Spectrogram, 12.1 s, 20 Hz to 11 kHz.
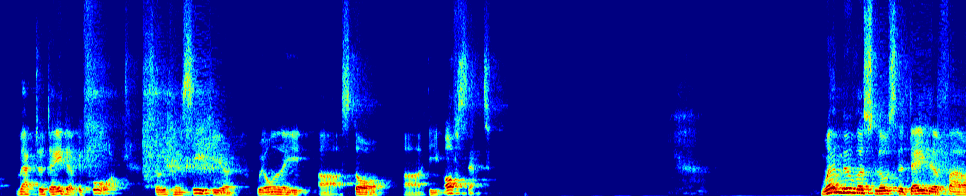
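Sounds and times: faint breath: 0:08.4 - 0:09.0.

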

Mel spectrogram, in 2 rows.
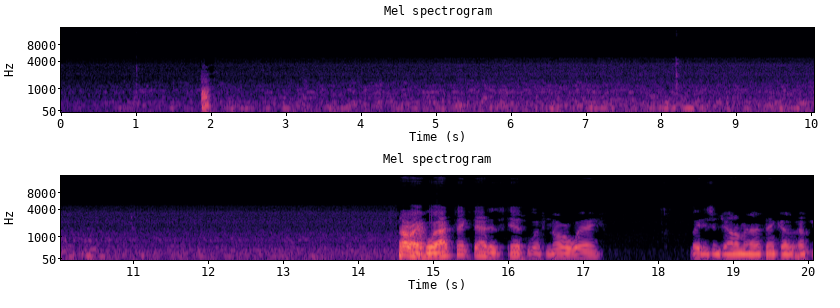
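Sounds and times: faint hum: 0:00.0 - 0:20.0
faint clicks: 0:00.9 - 0:01.2, 0:08.0 - 0:08.4, 0:10.6 - 0:11.4, 0:18.0 - 0:18.3.

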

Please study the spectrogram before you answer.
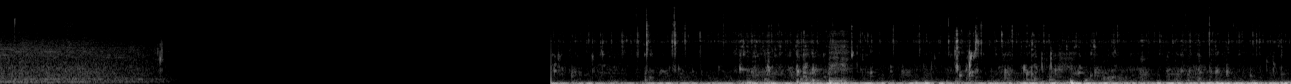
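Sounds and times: bubbling: 0:05.5 - 0:12.9
clicks and crackles: 0:05.5 - 0:12.9
underwater rushing: 0:05.5 - 0:12.9.

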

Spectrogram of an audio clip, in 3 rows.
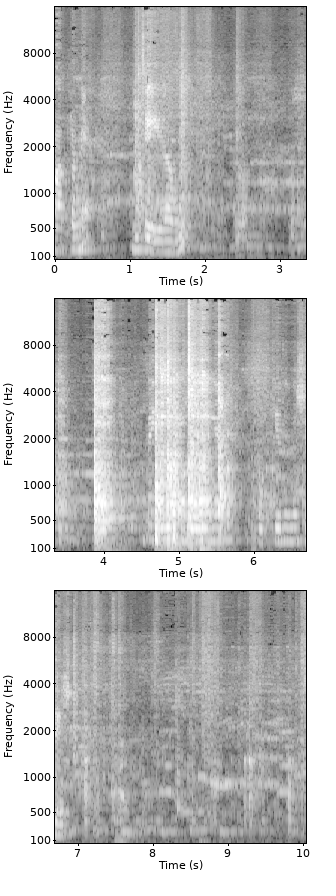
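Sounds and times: metal stove clanking and rattling: 0:03.3 - 0:05.8.

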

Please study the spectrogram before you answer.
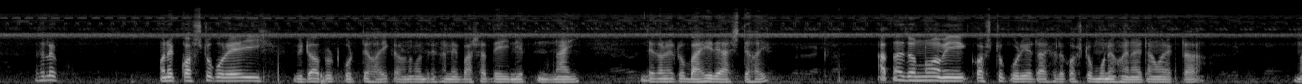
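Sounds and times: crickets chirring: 0:00.0 - 0:13.0
man talking: 0:00.4 - 0:00.6, 0:01.6 - 0:13.0.

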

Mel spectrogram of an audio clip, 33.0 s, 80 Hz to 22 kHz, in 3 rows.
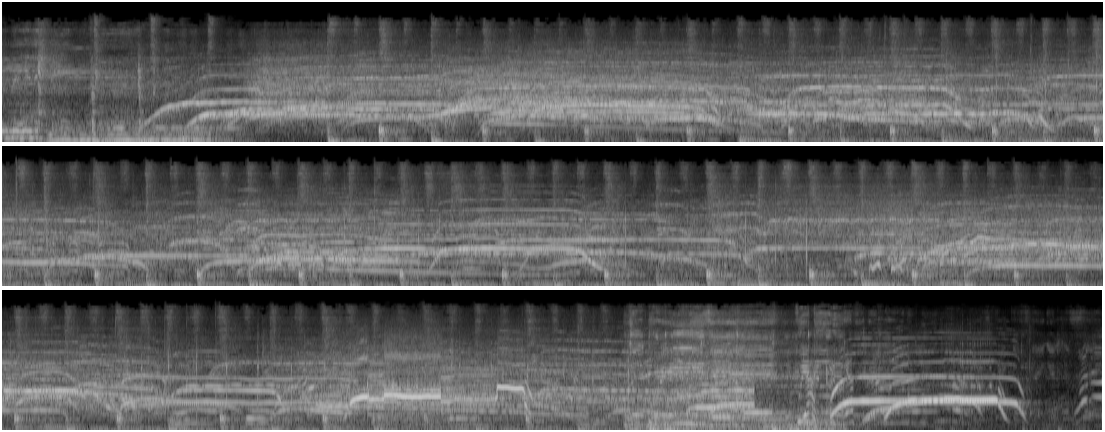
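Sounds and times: music with steady beat: 0:00.0 - 0:02.2, 0:03.3 - 0:30.7
audience cheering and shouting: 0:01.3 - 0:33.0.

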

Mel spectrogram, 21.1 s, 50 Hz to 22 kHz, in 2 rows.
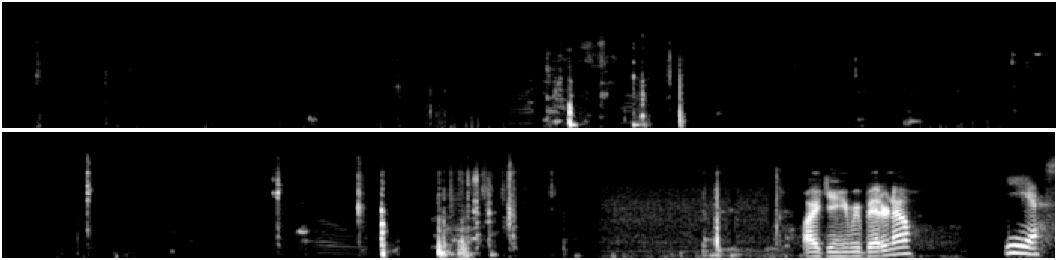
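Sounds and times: steady hiss: 0:16.5 - 0:19.4.

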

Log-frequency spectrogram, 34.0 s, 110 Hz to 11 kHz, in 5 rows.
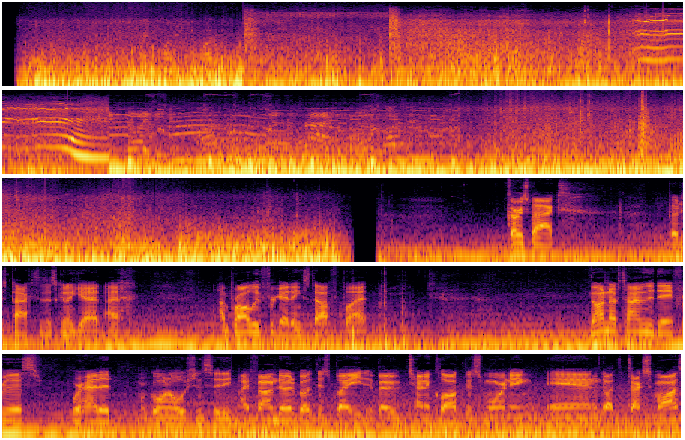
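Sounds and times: wind rumble on microphone: 0:00.1 - 0:17.1
boat at sea: 0:00.2 - 0:17.1
people calling out: 0:06.3 - 0:11.1.

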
